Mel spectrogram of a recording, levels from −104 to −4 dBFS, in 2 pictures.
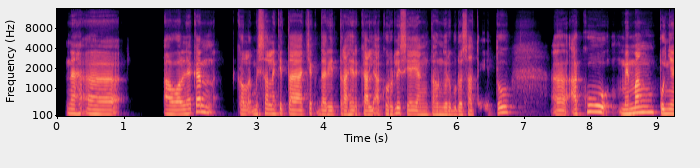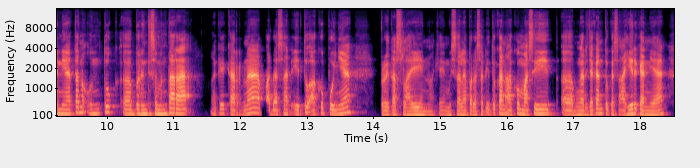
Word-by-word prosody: Nah, 155 Hz, -1 st, +1 dB
eee, 140 Hz, -2 st, +1 dB, 0.8 s
awalnya 140 Hz, +2 st, +1 dB
kan, 215 Hz, -1 st, +1 dB, 0.3 s
kalo 135 Hz, -1 st, -5 dB
misalnya 145 Hz, +2 st, -1 dB
kita 135 Hz, -1 st, +2 dB
cek 160 Hz, 0 st, -6 dB
dari 130 Hz, -1 st, -1 dB
terakhir 130 Hz, -1 st, -1 dB
kali 125 Hz, -1 st, +1 dB
aku 135 Hz, -2 st, -4 dB
rilis 175 Hz, -1 st, -1 dB
ya, 135 Hz, -, 0 dB
yang 125 Hz, -1 st, -2 dB
tahun 125 Hz, 0 st, -4 dB
2021 120 Hz, +1 st, -4 dB
itu, 175 Hz, +3 st, -5 dB, 0.8 s
eee, 130 Hz, -1 st, -1 dB
aku 200 Hz, +7 st, 0 dB
memang 190 Hz, +5 st, +1 dB
punya 150 Hz, -2 st, +2 dB
niatan 145 Hz, +6 st, +2 dB
untuk 155 Hz, +6 st, -4 dB
eee, 145 Hz, -1 st, +1 dB
berhenti 145 Hz, -1 st, +1 dB
sementara. 150 Hz, +1 st, +4 dB, 0.2 s
Oke, 150 Hz, +2 st, -5 dB
karena 145 Hz, +6 st, +4 dB
pada 135 Hz, +1 st, -1 dB
saat 145 Hz, +1 st, -2 dB
itu 140 Hz, 0 st, -2 dB
aku 135 Hz, +5 st, -3 dB
punya, 155 Hz, +6 st, +2 dB, 0.3 s
prioritas 130 Hz, 0 st, -1 dB
lain, 120 Hz, -1 st, 0 dB
oke. 115 Hz, +3 st, -11 dB
Misalnya 125 Hz, +2 st, -1 dB
pada 120 Hz, -2 st, -2 dB
saat -, -, -4 dB
itu -, -, -5 dB
kan 150 Hz, -, +3 dB
aku 130 Hz, +4 st, 0 dB
masih, 145 Hz, +1 st, +2 dB
e -, -, -3 dB
mengerjakan 130 Hz, +4 st, +2 dB
tugas 155 Hz, -5 st, -3 dB
akhir 135 Hz, +4 st, +2 dB
kan 130 Hz, -2 st, +5 dB
ya. 125 Hz, +4 st, +2 dB
140 Hz, 160 wpm, -25 LUFS, 130-155 Hz, 0.8 s, kan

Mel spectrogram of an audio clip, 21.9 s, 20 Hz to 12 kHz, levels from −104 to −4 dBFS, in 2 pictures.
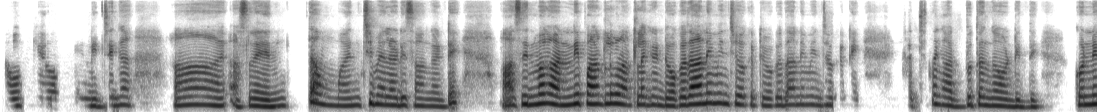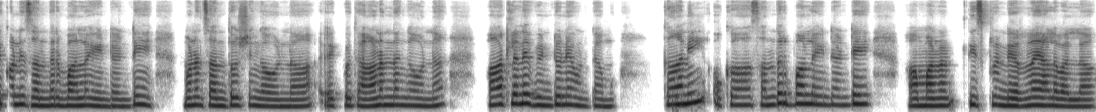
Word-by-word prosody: Okay. 230 Hz, +2 st, -8 dB
Okay. 215 Hz, -, -17 dB, 0.3 s
నిజంగా. 225 Hz, +4 st, -4 dB, 0.5 s
ఆ! -, -, 0 dB, 0.6 s
అసలు 215 Hz, +3 st, 0 dB
ఎంత 215 Hz, -, -4 dB, 0.3 s
మంచి 230 Hz, +5 st, -2 dB
మెలోడీ 235 Hz, -2 st, 0 dB
సాంగ్ 215 Hz, -2 st, -3 dB
అంటే, 195 Hz, +10 st, -1 dB, 0.5 s
ఆ -, -, +5 dB
సినిమాలో 275 Hz, +2 st, +5 dB
అన్ని 245 Hz, +3 st, +4 dB
పాటలు 275 Hz, +1 st, +5 dB
కూడా 265 Hz, -2 st, +5 dB
అట్లాగే 250 Hz, 0 st, -1 dB
ఉంటాయి. 220 Hz, -1 st, +2 dB
ఒకదాన్ని 265 Hz, +5 st, +7 dB
మించి 280 Hz, -2 st, -2 dB
ఒకటి, 240 Hz, -1 st, -10 dB
ఒకదాన్ని 245 Hz, +3 st, -4 dB
మించి 235 Hz, -1 st, -6 dB
ఒకటి 225 Hz, -1 st, -16 dB, 0.5 s
ఖచ్చితంగా 265 Hz, -4 st, -5 dB
అద్భుతంగా 225 Hz, +3 st, -1 dB
ఉండిద్ది. 190 Hz, -1 st, -2 dB, 0.4 s
కొన్ని, 255 Hz, +2 st, +4 dB
కొన్ని 260 Hz, 0 st, +1 dB
సందర్భాల్లో 225 Hz, 0 st, +1 dB
ఏంటంటే 205 Hz, +4 st, -3 dB, 0.5 s
మనం 240 Hz, +1 st, +1 dB
సంతోషంగా 225 Hz, 0 st, -1 dB
ఉన్నా, 200 Hz, 0 st, -2 dB, 0.3 s
లేకపోతే 215 Hz, +1 st, -4 dB
ఆనందంగా 240 Hz, 0 st, 0 dB
ఉన్నా 215 Hz, +3 st, -2 dB, 0.5 s
పాటలనే 275 Hz, +3 st, +3 dB
వింటూనే 250 Hz, +2 st, 0 dB
ఉంటాము. 205 Hz, -1 st, -6 dB, 0.5 s
కానీ 270 Hz, +4 st, +4 dB, 0.2 s
ఒక 225 Hz, -, -11 dB, 0.3 s
సందర్భంలో 275 Hz, +2 st, +1 dB
ఏంటంటే 245 Hz, +1 st, -2 dB, 0.5 s
ఆ! -, -, +3 dB
మనం 220 Hz, 0 st, +4 dB, 0.2 s
తీసుకున్న 250 Hz, -1 st, -1 dB
నిర్ణయాల 230 Hz, +2 st, +2 dB
వల్ల, 200 Hz, 0 st, -1 dB
235 Hz, 130 wpm, -22 LUFS, 220-255 Hz, 0.6 s, ఒకదాన్ని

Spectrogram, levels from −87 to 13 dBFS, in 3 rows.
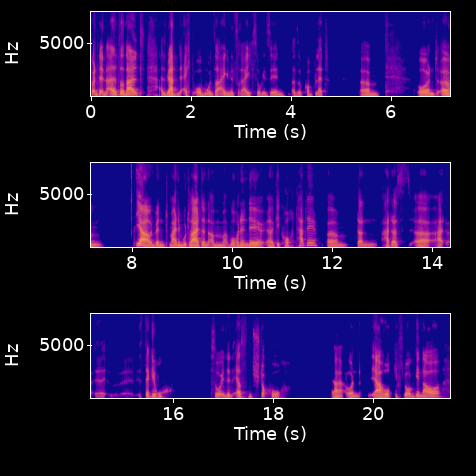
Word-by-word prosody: von 170 Hz, -, +4 dB
den 155 Hz, -1 st, +1 dB
Eltern 155 Hz, +3 st, +3 dB
halt. 170 Hz, 0 st, +5 dB, 0.3 s
Also, 110 Hz, +2 st, -6 dB
wir 130 Hz, -, +9 dB
hatten 135 Hz, 0 st, +5 dB
echt -, -, -7 dB
oben 130 Hz, +1 st, -2 dB
unser 115 Hz, -2 st, -2 dB
eigenes 110 Hz, -2 st, -4 dB
Reich 110 Hz, +5 st, -5 dB
so 100 Hz, -, -7 dB
gesehen, 100 Hz, +1 st, -7 dB
also, 100 Hz, 0 st, -9 dB
komplett. 100 Hz, +1 st, -8 dB, 0.6 s
Ähm, 105 Hz, +1 st, -3 dB, 0.7 s
und, 145 Hz, +4 st, +1 dB
ähm 150 Hz, -3 st, +2 dB, 0.6 s
ja, 115 Hz, -, +10 dB
und 115 Hz, -1 st, -1 dB
d -, -, -12 dB
wenn 125 Hz, -1 st, -2 dB
meine 125 Hz, 0 st, +1 dB
Mutter 150 Hz, +3 st, +4 dB
halt 140 Hz, -2 st, +7 dB
dann 130 Hz, -1 st, -1 dB
am 120 Hz, 0 st, -5 dB
Wochenende, 155 Hz, 0 st, 0 dB
äh, 120 Hz, -2 st, -3 dB
gekocht 155 Hz, +9 st, -7 dB
hatte, 220 Hz, +3 st, -2 dB, 0.2 s
ähm, 130 Hz, +1 st, -4 dB, 0.2 s
dann 130 Hz, +2 st, -4 dB
hat 140 Hz, 0 st, -4 dB
das, 140 Hz, -4 st, -4 dB
äh -, -, -17 dB
ha 125 Hz, 0 st, -1 dB, 0.2 s
äh, -, -, -14 dB
äh, -, -, -16 dB, 0.6 s
ist -, -, -23 dB
der 150 Hz, -, +1 dB
Geruch 135 Hz, +4 st, -4 dB, 0.9 s
so 135 Hz, -2 st, -3 dB
in 125 Hz, 0 st, -4 dB
den 130 Hz, -, -3 dB
1. 155 Hz, -3 st, -2 dB
Stock 170 Hz, +5 st, -8 dB
hoch. 110 Hz, 0 st, -7 dB, 0.8 s
Ja, -, -, 0 dB
und 125 Hz, +1 st, -2 dB
Ja, 135 Hz, +2 st, +4 dB
hochgeflogen, 155 Hz, +2 st, -1 dB
genau. 160 Hz, +2 st, +1 dB
135 Hz, 150 wpm, -23 LUFS, 120-155 Hz, 0.9 s, ja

